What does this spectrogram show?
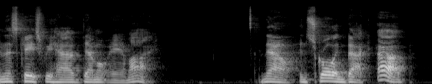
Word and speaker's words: AMI: I am firmly in the Ami has three syllables Camp um and then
